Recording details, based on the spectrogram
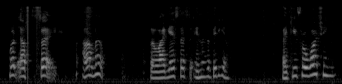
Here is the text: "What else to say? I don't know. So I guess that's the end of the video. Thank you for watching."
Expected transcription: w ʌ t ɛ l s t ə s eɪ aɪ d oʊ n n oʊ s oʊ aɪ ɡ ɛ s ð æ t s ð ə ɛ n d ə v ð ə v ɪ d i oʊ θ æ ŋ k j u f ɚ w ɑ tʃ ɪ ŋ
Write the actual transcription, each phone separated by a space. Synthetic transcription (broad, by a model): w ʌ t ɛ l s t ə s eɪ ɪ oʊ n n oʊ s oʊ aɪ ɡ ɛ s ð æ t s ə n ə v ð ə v ɪ d i oʊ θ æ ŋ k j u f ɚ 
